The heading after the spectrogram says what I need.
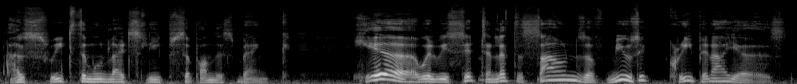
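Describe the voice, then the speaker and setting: Man playing a tender, poetic gentleman lover. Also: mid-range voice, very animated, creaky, no echo, voice pushed down, heavily acted. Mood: tender, rapt. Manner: lyrical, measured, tender. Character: Lorenzo, romantic, poetic young gentleman lover. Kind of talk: dramatic Shakespeare reading.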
